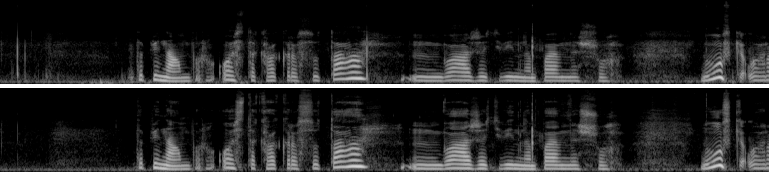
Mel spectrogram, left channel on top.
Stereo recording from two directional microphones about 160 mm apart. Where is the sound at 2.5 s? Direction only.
60° right (ahead or behind).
